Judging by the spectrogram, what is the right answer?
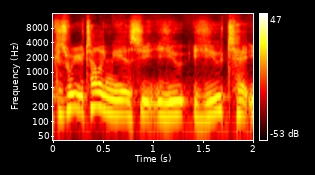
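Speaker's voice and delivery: usual speaking voice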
